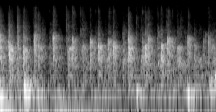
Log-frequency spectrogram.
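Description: Sparse applause from a small audience after a song ends: separate hand claps, several a second, at an uneven pace.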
